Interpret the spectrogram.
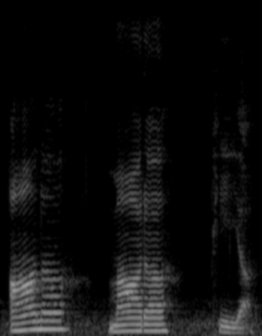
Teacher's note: we have the E the tense e vowel and the last letter A says uh · So you hear there's three sounds, three reduced vowels. Those are these schwas. Every other syllable. · The stress is on the P syllable.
